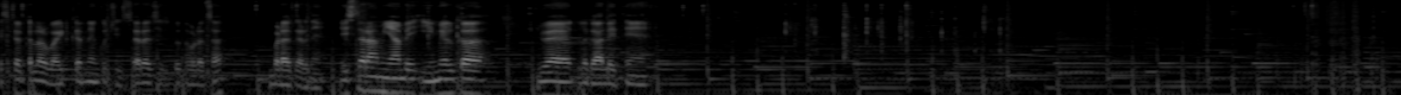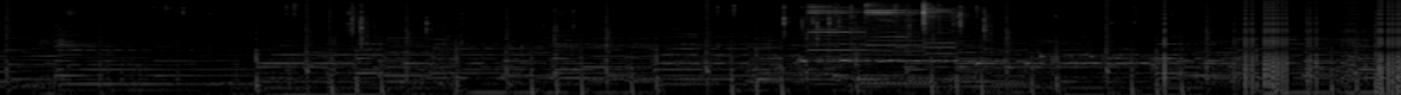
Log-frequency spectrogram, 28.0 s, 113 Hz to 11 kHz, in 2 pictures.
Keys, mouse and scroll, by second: 1.2 shift+click, 2.9 click, 4.3 alt+Tab, 6.8 click, 7.8-9.4 typing, 9.7 Return, 13.0 click, 15.5 right click, 16.9 click, 17.2 alt+Tab, 18.4 ctrl+v, 21.1 click, 22.1 KP_5, 22.1 Tab, 22.2 KP_5, 25.1 KP_Enter, 25.8 scroll down 1.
